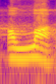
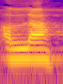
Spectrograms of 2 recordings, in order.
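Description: First: الله with a thick, velarized double L; emphatic tafkhim. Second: الله with a light, plain L; thinned tarqiq. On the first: Teacher models the correct reverent pronunciation, heavy L. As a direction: pronounce الله heavy, dark L and deep vowel. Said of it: "هذا التفخيم تعظيما". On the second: Teacher showing students what to avoid, light thin L. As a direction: say الله wrongly thinned, clear L and front vowel. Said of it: "ترقق، لا". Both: Shown as a demonstration.

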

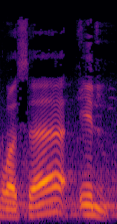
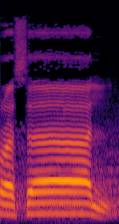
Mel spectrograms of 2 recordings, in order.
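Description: First: رسائل with long aa, then a glottal stop; alif turned hamza. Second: رسال with an overlong, drawn-out aa; wrong double alif. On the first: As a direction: break رسائل at the hamza before il. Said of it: "تقلب الألف". (نطق رسائل بالهمزة بعد المد) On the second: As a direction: stretch the aa of رسال as two alifs. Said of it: "ب-، بألفين". (نطق رسال بمد طويل كأنه ألفان) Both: Shown as a demonstration.

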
